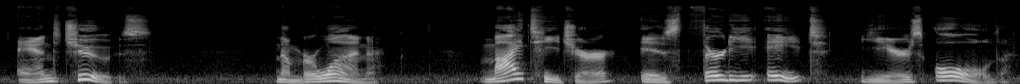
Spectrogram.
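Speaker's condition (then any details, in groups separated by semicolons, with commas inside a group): No condition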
